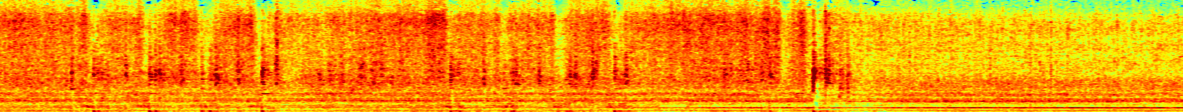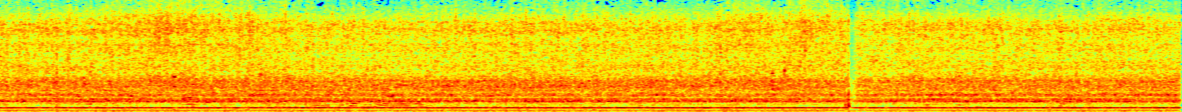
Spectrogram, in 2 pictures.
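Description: Metal spatula scraping and clanking against a wok as fried rice is stir-fried, over a steady mechanical hum with a held tone. The scraping stops about ten seconds in, leaving only the hum.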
